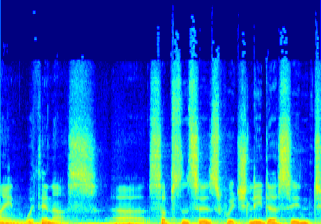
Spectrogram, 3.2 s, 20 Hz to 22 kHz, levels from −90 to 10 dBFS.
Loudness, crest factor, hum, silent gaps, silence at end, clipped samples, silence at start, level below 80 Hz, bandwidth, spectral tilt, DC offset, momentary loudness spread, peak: -22 LUFS; 18 dB; none; none; 0 s; under 0.1%; 0 s; -28 dBFS; 18.5 kHz; -5 dB/octave; under 0.1%; 6 LU; -4 dBFS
